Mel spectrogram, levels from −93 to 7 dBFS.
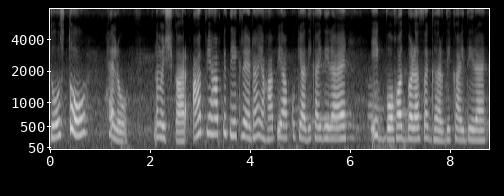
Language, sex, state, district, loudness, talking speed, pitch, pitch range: Hindi, female, Uttar Pradesh, Muzaffarnagar, -23 LUFS, 175 wpm, 250 Hz, 230-285 Hz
